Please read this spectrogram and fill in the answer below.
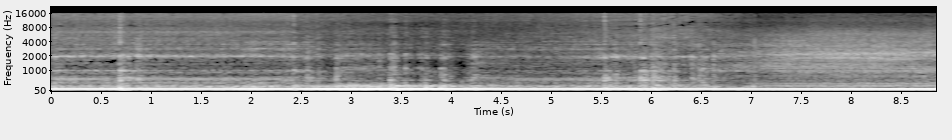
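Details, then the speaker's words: Garbage disposal that was backing up, first checked with the Allen key and reset button. A steady low motor hum with clicks and rattles comes from debris, lemon peels, in the chamber. Running it with hot water cleared the backup. "Sounds like there's something in here that shouldn't be. Got some lemon peels."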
